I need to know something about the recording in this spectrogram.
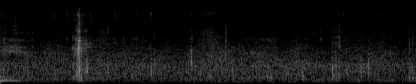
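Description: Footsteps on a concrete pavement from a person and small dogs walking: light, scattered taps, with one sharper tap about a second in.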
